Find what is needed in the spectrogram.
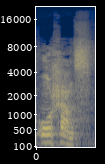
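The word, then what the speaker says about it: ocean: এই যে দেখেন অল দ্য রিসিস অফ the world's ওশানস, এটা কিন্তু আমরা ছোটবেলা অনেকে অশান বলে, কিন্তু ওর প্রোনাউন্সিয়েশন ওশান, ওশান, ওশান।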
